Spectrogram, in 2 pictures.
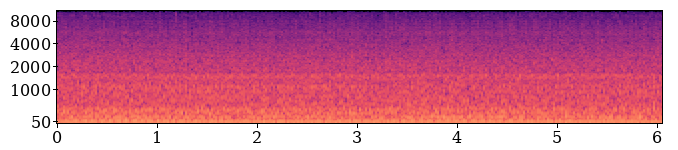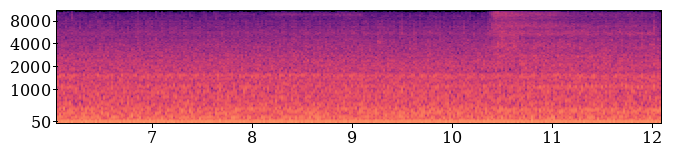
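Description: A steady low hum with several higher tones held over a background hiss. A faint high hiss joins near the end.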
